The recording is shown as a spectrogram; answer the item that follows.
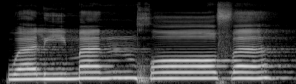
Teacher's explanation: kho hukumnya adalah mad tabi'i dhahiri sebab ada alif didahului harokat fathah. Cara bacanya dipanjangkan 2 harokat.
